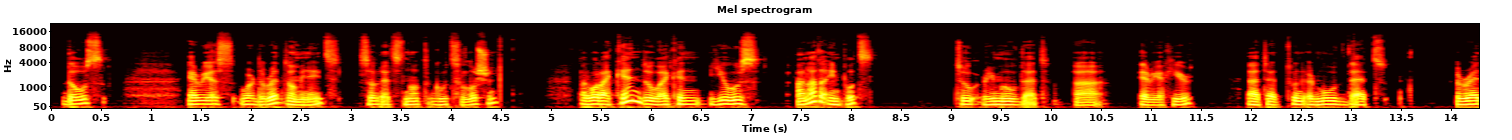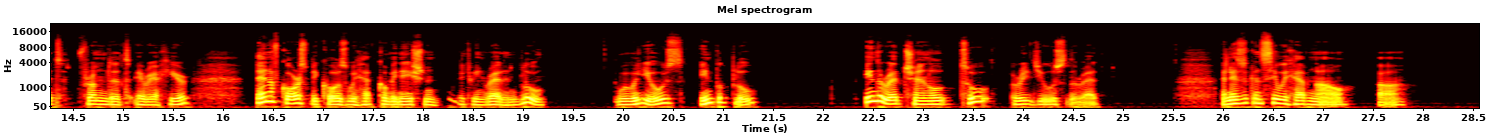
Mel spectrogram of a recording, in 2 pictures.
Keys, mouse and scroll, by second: 4.5 click, 23.8-25.4 drag.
